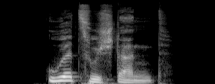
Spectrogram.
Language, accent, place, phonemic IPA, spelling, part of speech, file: German, Germany, Berlin, /ˈuːɐ̯ˌt͡suːʃtant/, Urzustand, noun, De-Urzustand.ogg
- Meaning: original or primal condition or state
